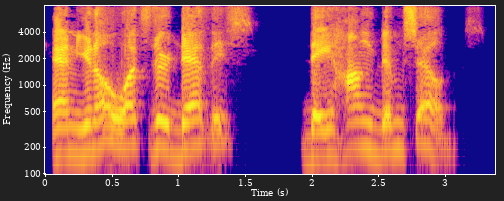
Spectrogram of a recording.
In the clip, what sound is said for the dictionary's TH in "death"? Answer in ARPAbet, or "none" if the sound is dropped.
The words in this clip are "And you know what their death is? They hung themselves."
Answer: TH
